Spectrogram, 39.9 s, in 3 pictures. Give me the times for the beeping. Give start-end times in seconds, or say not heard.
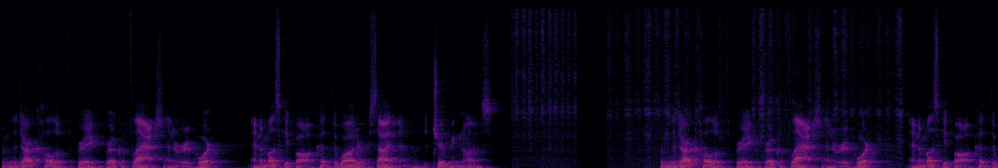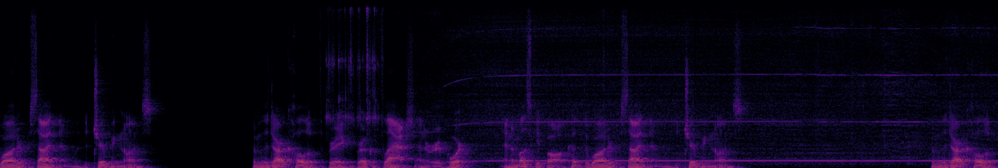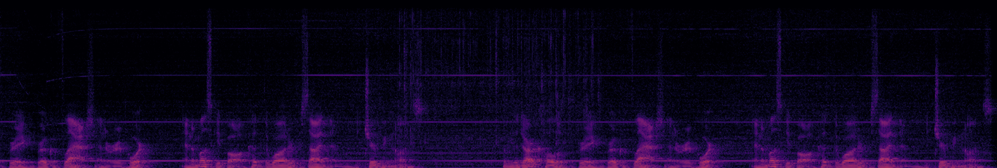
not heard.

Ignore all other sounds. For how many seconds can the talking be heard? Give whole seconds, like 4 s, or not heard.
33 s.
